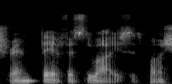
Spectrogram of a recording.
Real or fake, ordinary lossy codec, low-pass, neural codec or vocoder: fake; AAC, 32 kbps; 10.8 kHz; codec, 24 kHz, 0.9 kbps, WavTokenizer, small release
